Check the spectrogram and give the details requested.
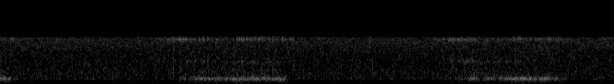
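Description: Two slow, low rumbling snores over steady hiss in about six seconds; snoring.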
